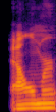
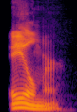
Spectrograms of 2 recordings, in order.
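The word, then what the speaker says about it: Aylmer: Oakville Storms are bad at soccer in uh Almer. Is it Almer? I forget how to pronounce it. A Y L M R Atlanta probably knows. Um, and clouds look awfully concerning. A y lmer. Elmer.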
